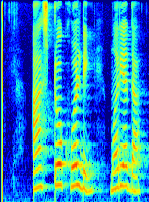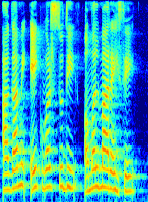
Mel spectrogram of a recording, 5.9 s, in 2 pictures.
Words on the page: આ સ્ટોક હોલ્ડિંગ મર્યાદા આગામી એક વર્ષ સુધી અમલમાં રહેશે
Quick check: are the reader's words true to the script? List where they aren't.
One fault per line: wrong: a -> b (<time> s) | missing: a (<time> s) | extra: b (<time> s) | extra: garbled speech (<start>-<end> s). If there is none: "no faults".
no faults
